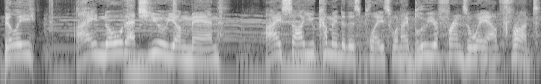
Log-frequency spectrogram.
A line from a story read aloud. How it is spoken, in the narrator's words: Mildred craned her neck as far as she could so she could shout over her shoulder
